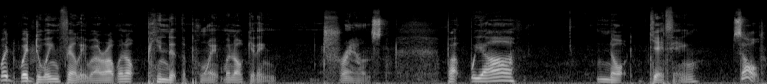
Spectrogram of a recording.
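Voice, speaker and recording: Lively intonation from a man at medium pitch with an Australian accent, marked by long, frequent pauses. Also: moderate pace. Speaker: gaming video creator. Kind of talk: gameplay commentary. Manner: rambling, hesitant with self-corrections.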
